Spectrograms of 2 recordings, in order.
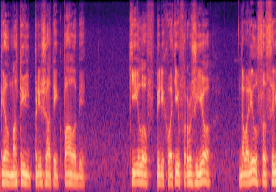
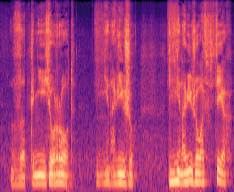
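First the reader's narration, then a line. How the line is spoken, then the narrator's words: Enraged hiss. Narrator (Russian): шипел взъярившийся Килов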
